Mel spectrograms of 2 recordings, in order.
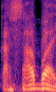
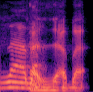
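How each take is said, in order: First: The middle consonant is an 's' sound. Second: The middle consonant is a 'dh' sound. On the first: The speaker calls it wrong. "Ibu kadang-kadang suka kasaba ya" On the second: The speaker calls it right. "zalnya terlihat ya kadzaba"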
